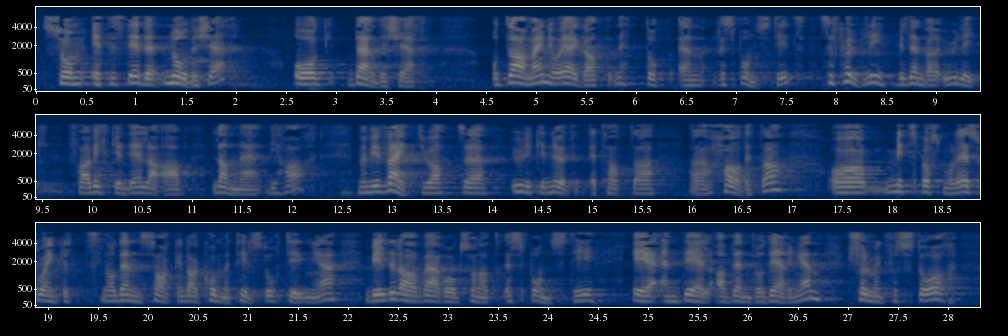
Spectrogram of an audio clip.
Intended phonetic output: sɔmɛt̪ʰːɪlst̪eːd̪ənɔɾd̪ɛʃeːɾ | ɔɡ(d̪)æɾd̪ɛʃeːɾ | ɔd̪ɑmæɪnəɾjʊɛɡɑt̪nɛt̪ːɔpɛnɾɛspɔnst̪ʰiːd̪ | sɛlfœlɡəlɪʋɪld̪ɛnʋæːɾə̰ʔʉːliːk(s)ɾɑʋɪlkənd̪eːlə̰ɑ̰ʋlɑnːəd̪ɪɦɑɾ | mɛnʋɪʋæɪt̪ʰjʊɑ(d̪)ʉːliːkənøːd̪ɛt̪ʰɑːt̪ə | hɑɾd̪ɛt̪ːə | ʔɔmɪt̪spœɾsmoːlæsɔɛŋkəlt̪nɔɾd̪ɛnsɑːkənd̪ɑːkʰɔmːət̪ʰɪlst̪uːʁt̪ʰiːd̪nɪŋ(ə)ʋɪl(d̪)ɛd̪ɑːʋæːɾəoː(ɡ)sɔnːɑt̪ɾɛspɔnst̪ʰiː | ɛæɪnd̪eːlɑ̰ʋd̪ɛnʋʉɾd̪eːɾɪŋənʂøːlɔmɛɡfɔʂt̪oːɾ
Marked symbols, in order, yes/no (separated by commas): yes, no, no, yes, yes, yes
